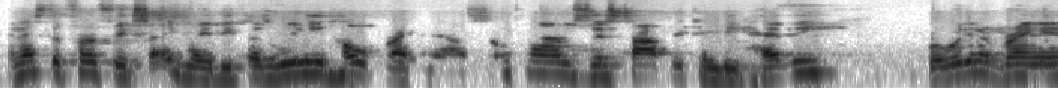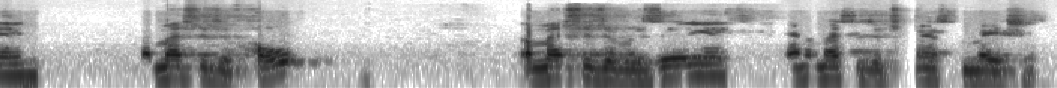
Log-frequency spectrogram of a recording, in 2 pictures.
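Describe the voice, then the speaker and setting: A man's voice: brisk, warm tone, poor audio. A man hosting a live community event in a motivational style, encouraging and directing the people listening. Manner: encouraging, directive, rallies audience to respond. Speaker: event host. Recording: live recording with faint rumbling noise.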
